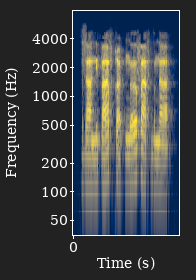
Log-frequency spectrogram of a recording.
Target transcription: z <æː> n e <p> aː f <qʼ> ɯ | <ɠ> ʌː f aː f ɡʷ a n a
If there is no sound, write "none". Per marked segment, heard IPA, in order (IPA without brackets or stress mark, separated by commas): aː, p, q, ŋ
